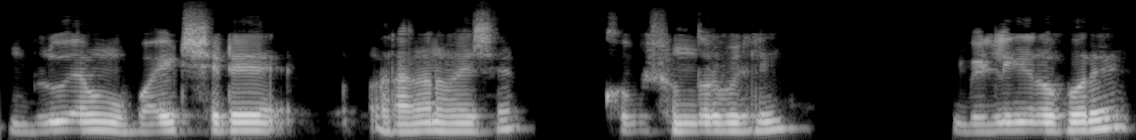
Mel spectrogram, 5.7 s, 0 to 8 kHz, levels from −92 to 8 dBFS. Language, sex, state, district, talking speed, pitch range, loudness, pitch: Bengali, male, West Bengal, Purulia, 160 wpm, 125-140 Hz, -18 LUFS, 130 Hz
